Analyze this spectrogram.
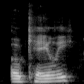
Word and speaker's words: O'Kelly: O'Kelly. So it's like people who have the last name like Kelly.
